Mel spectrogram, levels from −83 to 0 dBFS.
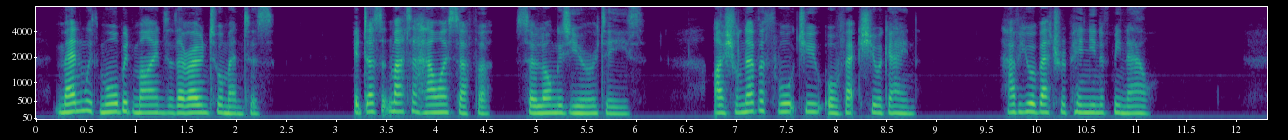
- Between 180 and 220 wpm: Yes, average, 185 wpm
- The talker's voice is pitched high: Yes, high, 200 Hz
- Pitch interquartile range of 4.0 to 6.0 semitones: No, narrow, 2.4 semitones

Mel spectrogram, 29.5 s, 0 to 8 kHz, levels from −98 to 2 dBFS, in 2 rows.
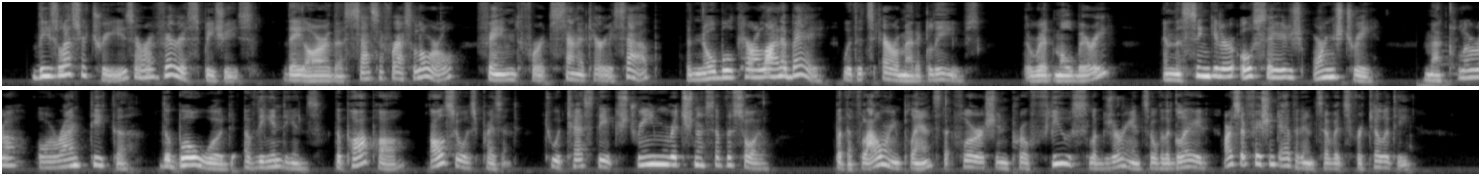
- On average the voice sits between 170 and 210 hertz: Yes, medium, 185 Hz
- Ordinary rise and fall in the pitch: No, wide, 8.3 semitones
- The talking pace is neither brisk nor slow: Yes, average, 150 wpm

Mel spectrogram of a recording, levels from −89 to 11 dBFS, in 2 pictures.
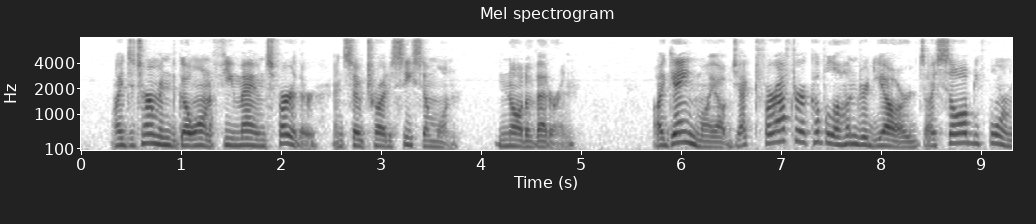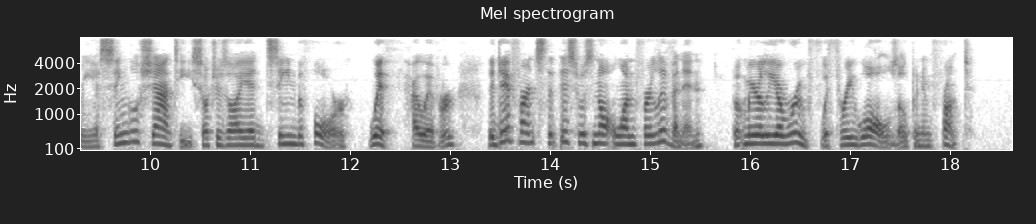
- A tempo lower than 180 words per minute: No, fast, 205 wpm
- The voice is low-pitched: No, high, 200 Hz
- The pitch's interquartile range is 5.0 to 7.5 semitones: Yes, average, 5.3 semitones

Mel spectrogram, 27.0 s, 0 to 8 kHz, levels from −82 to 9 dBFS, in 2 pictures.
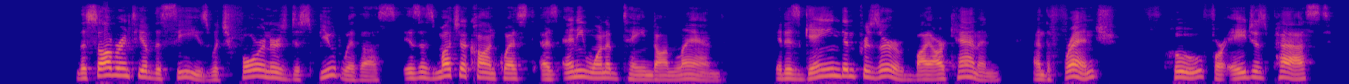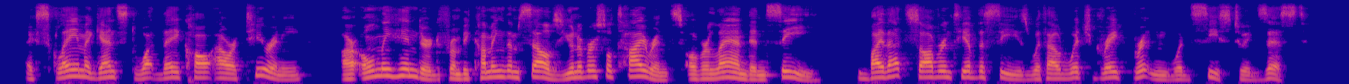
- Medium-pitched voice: Yes, medium, 145 Hz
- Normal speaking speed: Yes, average, 155 wpm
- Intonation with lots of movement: Yes, wide, 6.0 semitones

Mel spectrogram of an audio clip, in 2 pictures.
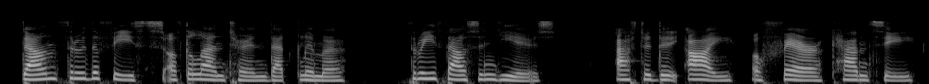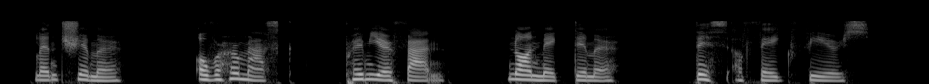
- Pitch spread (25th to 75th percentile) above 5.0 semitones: No, average, 3.7 semitones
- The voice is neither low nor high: No, high, 205 Hz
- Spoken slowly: Yes, slow, 105 wpm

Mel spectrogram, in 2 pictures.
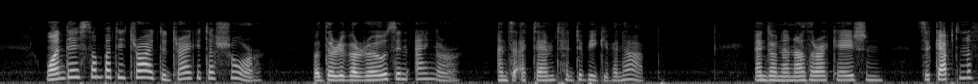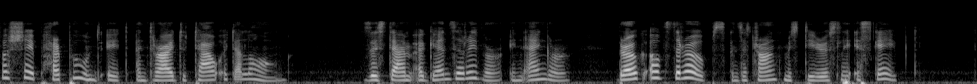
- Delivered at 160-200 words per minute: Yes, average, 170 wpm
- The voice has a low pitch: No, high, 205 Hz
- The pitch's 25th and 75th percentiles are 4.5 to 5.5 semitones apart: Yes, average, 5.0 semitones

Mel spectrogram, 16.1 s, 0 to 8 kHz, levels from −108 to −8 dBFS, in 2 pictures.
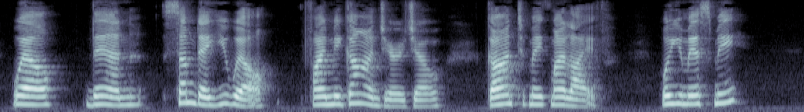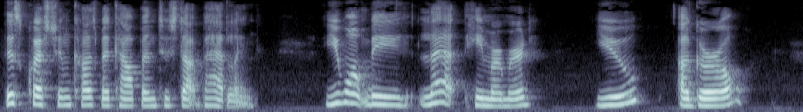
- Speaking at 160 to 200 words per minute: No, slow, 135 wpm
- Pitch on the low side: No, high, 210 Hz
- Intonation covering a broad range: No, average, 3.1 semitones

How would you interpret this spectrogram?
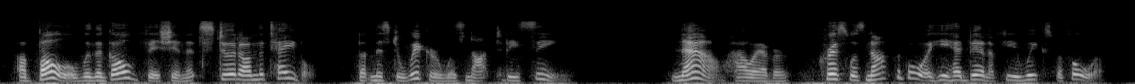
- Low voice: No, high, 200 Hz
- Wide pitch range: Yes, wide, 6.4 semitones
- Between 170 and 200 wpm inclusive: Yes, average, 175 wpm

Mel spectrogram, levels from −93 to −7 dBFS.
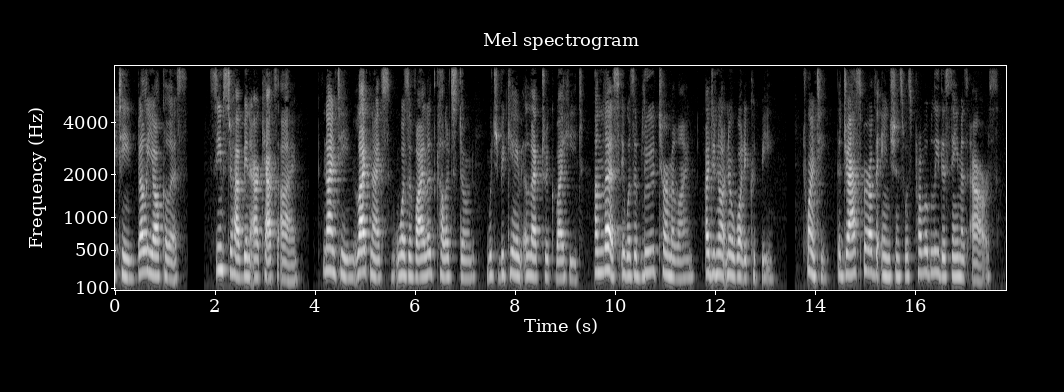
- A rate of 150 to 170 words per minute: Yes, average, 160 wpm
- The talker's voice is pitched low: No, high, 205 Hz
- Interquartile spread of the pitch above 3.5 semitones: No, average, 2.7 semitones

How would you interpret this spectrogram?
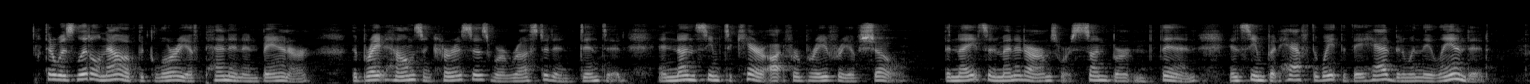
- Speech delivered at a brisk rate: Yes, fast, 210 wpm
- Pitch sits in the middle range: Yes, medium, 180 Hz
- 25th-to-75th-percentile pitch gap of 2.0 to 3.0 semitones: No, average, 3.9 semitones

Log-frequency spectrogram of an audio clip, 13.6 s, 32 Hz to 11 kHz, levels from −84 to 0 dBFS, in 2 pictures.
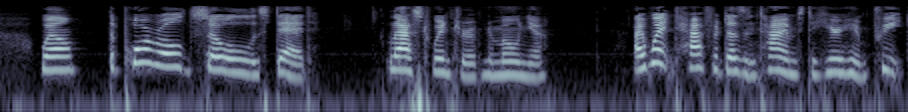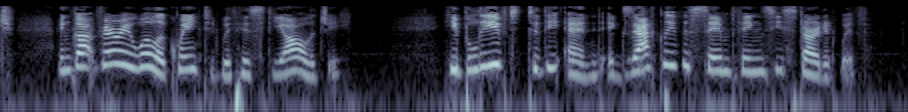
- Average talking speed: Yes, average, 180 wpm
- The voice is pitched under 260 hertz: No, very high, 270 Hz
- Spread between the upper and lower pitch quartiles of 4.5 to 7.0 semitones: Yes, average, 5.2 semitones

